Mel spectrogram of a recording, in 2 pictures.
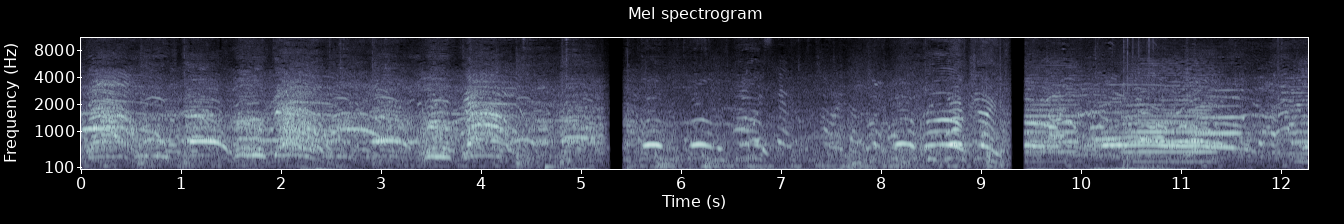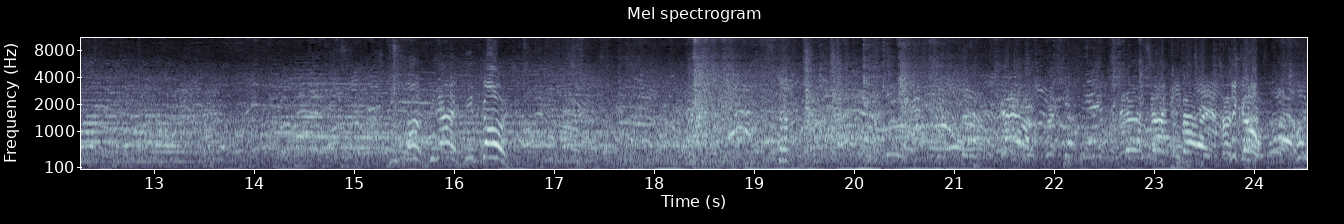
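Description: A crowd of protesters chants and shouts outdoors in a busy street.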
